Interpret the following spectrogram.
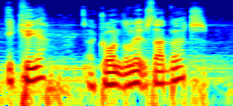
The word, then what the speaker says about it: IKEA: It should be pronounced IKEA, according to the latest adverts.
